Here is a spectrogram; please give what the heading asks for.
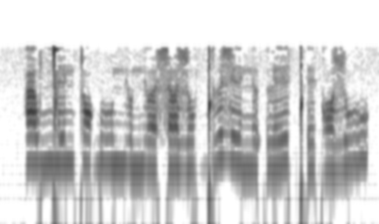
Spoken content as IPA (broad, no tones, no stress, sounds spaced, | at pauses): a w ŋ͡ǀ e n t ɔ ɠ u mʲ o mʲ ɔ ɐ̯ s ɐ z o ɡ͡ǃ ɘ z e n ɘ ʔ l e ǃʼ e ɡ ɔ z u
